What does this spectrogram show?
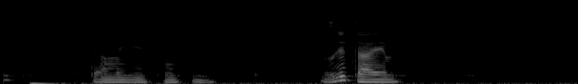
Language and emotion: Russian, neutral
